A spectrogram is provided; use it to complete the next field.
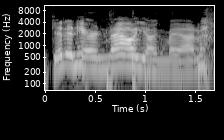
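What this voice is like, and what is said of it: Stern teacher voice. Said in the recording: “putting on my teacher voice.”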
